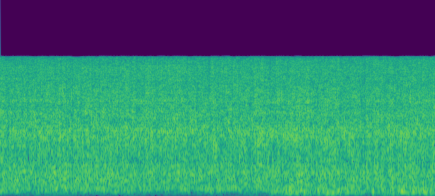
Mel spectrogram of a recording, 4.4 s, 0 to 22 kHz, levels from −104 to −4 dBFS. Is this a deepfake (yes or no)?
yes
